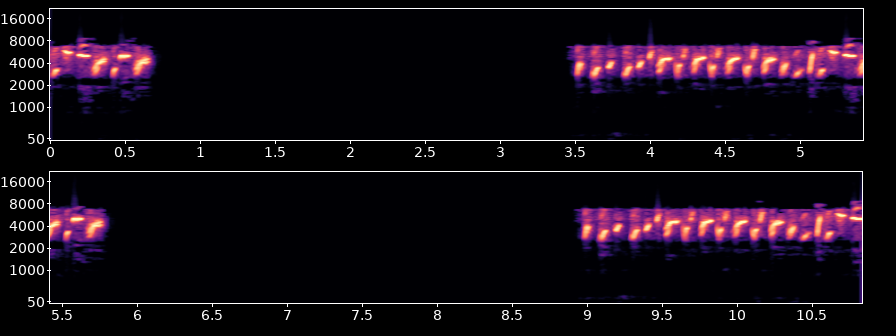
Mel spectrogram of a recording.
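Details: European goldfinch on a rare tape of ancient song, the original goldfinch language: three dense bursts of quick, liquid twittering, each about two seconds long, separated by silent gaps of roughly three seconds.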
